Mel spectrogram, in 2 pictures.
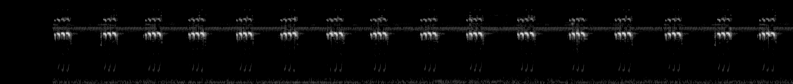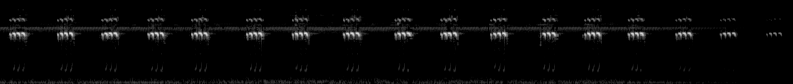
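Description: A cricket gives clear, high chirps in a steady series, about two each second.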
